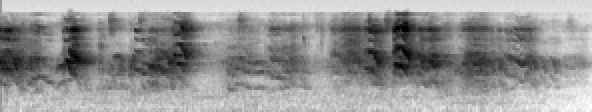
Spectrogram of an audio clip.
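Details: Parrots gathered in a flock keep up a continuous chorus of harsh, raspy squawks that swell and ebb in waves, fading toward the end.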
